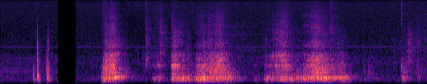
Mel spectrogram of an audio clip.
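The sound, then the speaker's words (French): A chair is dragged and shifted across a classroom floor in several loud scraping pushes, with a few short wooden knocks before and after. No one speaks. “Facile, c'est une chaise qu'on déplace.”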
